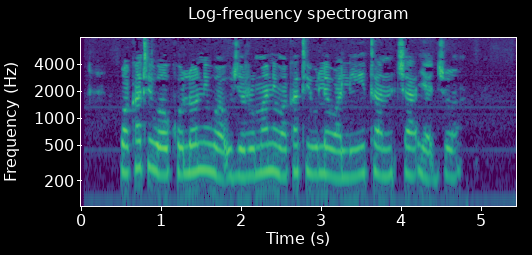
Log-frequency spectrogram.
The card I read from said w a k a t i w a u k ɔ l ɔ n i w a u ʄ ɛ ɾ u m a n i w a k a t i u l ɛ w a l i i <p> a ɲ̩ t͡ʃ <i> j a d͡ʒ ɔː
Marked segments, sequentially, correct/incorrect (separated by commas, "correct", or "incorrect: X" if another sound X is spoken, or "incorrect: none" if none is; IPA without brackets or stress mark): incorrect: t, incorrect: a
